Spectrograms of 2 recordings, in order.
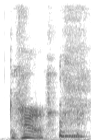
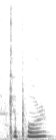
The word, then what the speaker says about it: Kippur: Kippur. And how do you say it? Kapoor.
